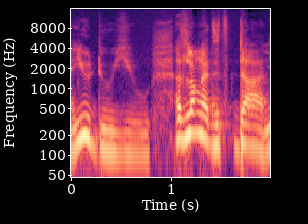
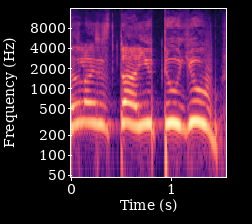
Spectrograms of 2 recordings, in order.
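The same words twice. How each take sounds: First: Said in the usual way. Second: High-pitched, insistent repeat; emphatic reassurance. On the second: Real, not acted. Teacher telling learners anything goes, high-pitched and emphatic. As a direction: drive it home way up high.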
